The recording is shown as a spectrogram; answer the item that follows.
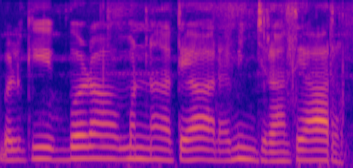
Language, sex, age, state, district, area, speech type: Dogri, female, 30-45, Jammu and Kashmir, Reasi, rural, spontaneous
